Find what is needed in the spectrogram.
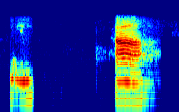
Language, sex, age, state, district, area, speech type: Sindhi, female, 45-60, Uttar Pradesh, Lucknow, urban, conversation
